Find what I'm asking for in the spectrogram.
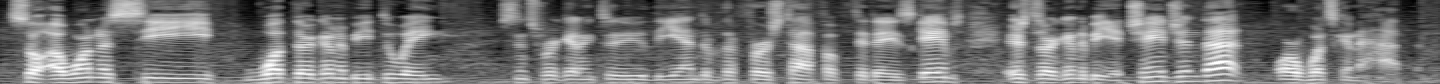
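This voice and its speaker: A man's voice: mid-range voice, fast, hardly any pauses, bright, forceful tone, soft background music. A man explaining team drop spots and picks at an esports analyst desk.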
